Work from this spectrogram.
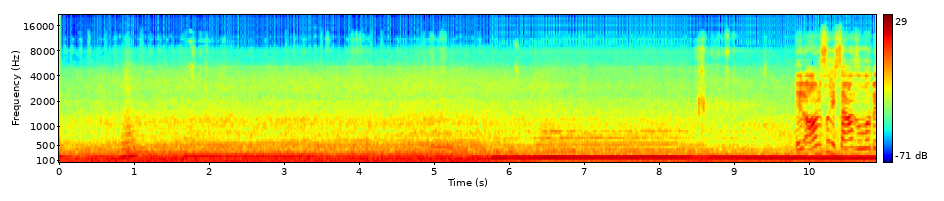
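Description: Nissan 350Z fitted with a new aftermarket exhaust, heard from inside while driving: a loud, steady droning engine note that dips and holds at a lower pitch, with a brief voice near the end.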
